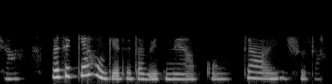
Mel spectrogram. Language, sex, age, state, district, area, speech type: Hindi, female, 18-30, Madhya Pradesh, Chhindwara, urban, conversation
